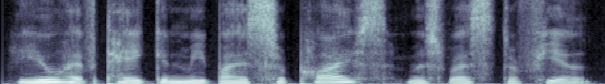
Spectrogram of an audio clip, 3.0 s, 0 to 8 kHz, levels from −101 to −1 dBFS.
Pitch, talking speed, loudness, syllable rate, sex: 190 Hz, 160 wpm, -18 LUFS, 4.6 syllables/s, female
